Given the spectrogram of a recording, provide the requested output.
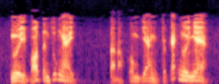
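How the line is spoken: Frightened loud shout. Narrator (Vietnamese): Tên võ quan ấy rợn tóc gáy, chỉ thấy sống lưng lạnh buốt, quát lớn

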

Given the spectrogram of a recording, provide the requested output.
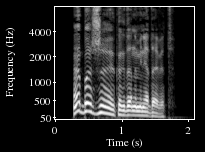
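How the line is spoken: Grumble. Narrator (Russian): проворчал Вяземский

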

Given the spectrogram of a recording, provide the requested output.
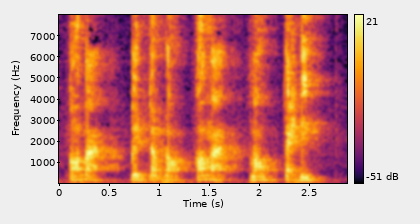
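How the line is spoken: Frightened loud shout. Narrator (Vietnamese): Cô gái sợ hãi hét lớn

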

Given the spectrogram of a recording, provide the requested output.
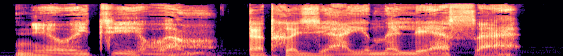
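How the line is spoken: Creaking inhuman, cold malice. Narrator (Russian): Проскрипел он голосом, в котором не было ничего человеческого, только холод и древняя злоба

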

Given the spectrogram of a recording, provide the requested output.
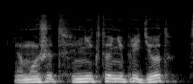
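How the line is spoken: Hopeful sigh. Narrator (Russian): с надеждой вздохнул Ануш

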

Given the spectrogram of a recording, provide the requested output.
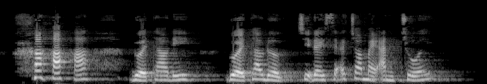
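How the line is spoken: Loud laughing. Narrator (Vietnamese): Diệp Yêu Tinh mới cười lớn, nói

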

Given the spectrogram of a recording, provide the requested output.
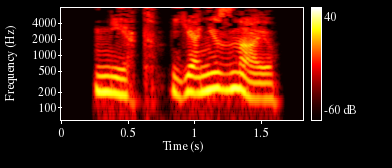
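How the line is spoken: Growl. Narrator (Russian): рыкнула тетя

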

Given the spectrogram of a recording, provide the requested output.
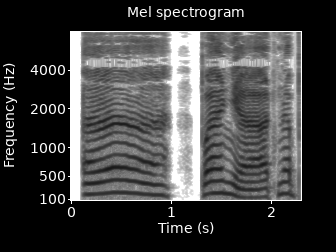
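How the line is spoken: Drawling old woman. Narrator (Russian): протянула привередливая старушка

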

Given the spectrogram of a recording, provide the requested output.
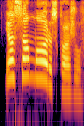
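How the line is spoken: Sighing. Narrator (Russian): вздохнула Мария

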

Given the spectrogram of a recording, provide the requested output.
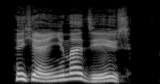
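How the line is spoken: Scoffing snort. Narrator (Russian): хмыкнул я

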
